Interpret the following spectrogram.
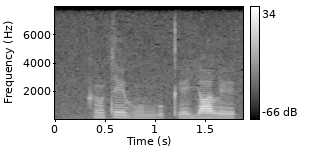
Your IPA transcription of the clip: t͡ʃũ˦te˦vũ˨ ŋu˨kʼe˦ ja˦lɪ˦

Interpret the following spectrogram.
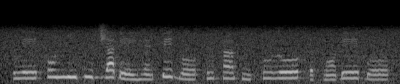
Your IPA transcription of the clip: leː˧ho˦ ɲĩ˦ɓɨ˦ d͡ʒa˦ɗeː˨ jɛ̃˨k͡pe˦ doː˨hɨ˧pã˧pĩ˨ hu˦loː˦hə˨ ɡ͡bɔ̃˨ɗeː˦ ɓoː˧

